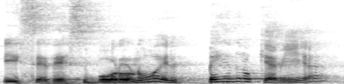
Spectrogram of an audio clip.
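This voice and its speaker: Brief: male pastor, animated sermon, swinging pitch, roomy church reverb. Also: moderate pace. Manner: animated storytelling, acts out quoted speech. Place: church hall. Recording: echoey church hall.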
